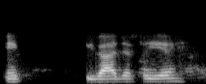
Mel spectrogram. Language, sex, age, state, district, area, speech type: Urdu, male, 18-30, Uttar Pradesh, Gautam Buddha Nagar, rural, conversation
